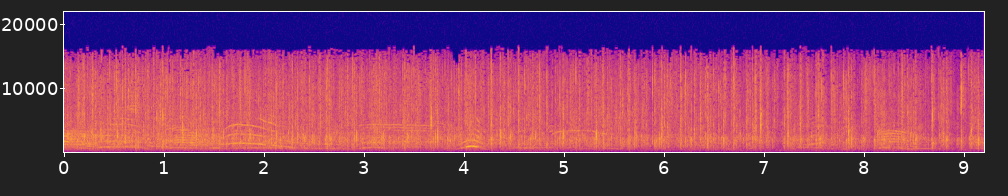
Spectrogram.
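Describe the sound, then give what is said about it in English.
A large audience applauds steadily and loudly for several seconds, the dense clapping mixed with scattered cheers and a few whistles, holding at an even level throughout. “What a crowd!”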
